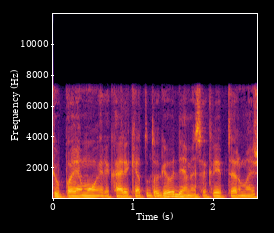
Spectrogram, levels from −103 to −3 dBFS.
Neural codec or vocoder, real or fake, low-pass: none; real; 7.2 kHz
